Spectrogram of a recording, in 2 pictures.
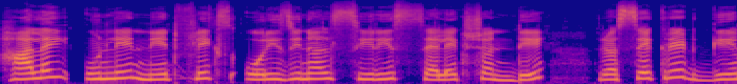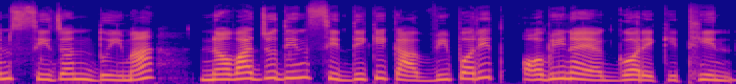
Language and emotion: Nepali, neutral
